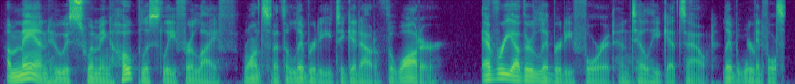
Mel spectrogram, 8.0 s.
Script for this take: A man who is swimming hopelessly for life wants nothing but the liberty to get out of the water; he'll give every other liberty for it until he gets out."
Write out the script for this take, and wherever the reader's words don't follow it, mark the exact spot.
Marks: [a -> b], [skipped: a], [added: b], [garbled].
A man who is swimming hopelessly for life wants [skipped: nothing] but the liberty to get out of the water; [skipped: he'll give] every other liberty for it until he gets out." [garbled]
